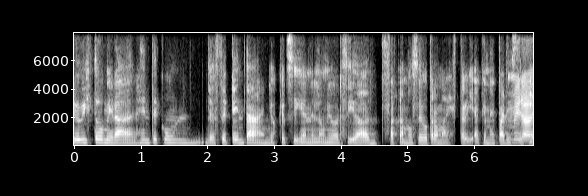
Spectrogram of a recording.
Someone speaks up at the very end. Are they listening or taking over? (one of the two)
taking over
